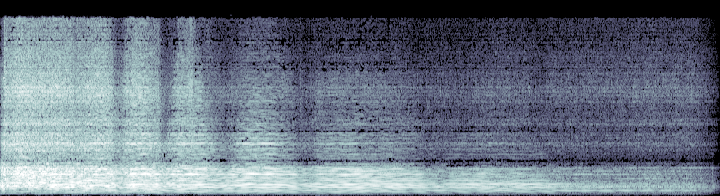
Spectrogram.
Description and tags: g-sharp-powerchord
Electric guitar being routed from the output of a bass amp into a Danelectro "Honeytone" miniamp with maximum volume and distortion on both.
fuzz, guitar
